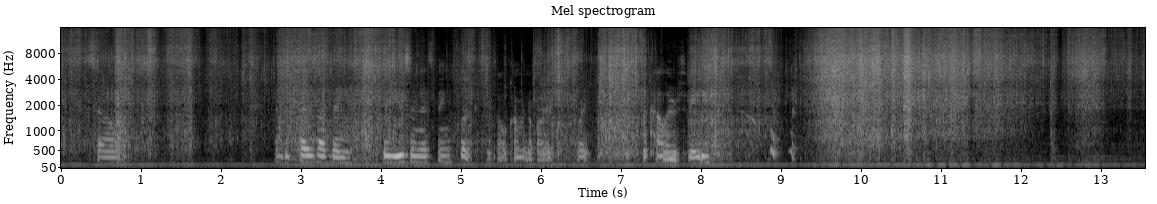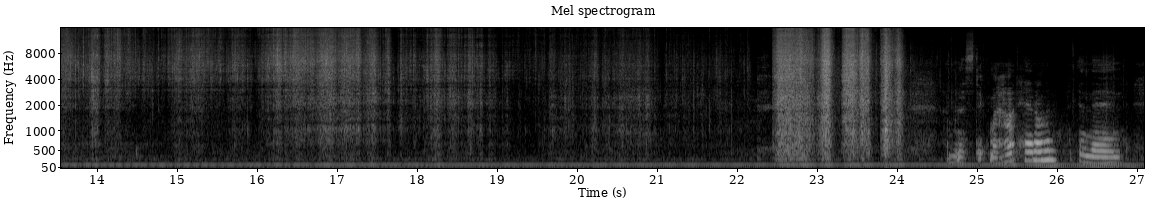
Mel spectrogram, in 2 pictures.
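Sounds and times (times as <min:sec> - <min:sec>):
plastic bag crinkling: 0:00.0 - 0:24.5.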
